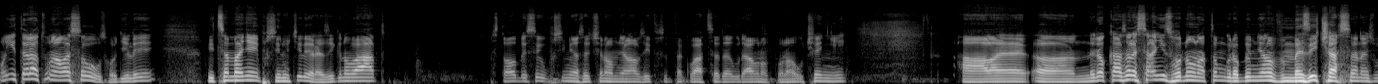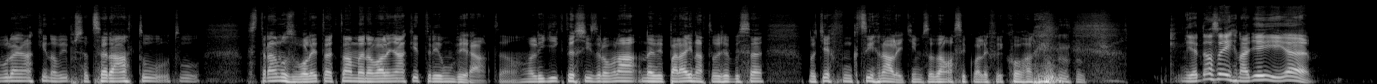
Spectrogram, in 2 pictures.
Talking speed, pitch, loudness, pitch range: 155 wpm, 145 Hz, -19 LUFS, 130-160 Hz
